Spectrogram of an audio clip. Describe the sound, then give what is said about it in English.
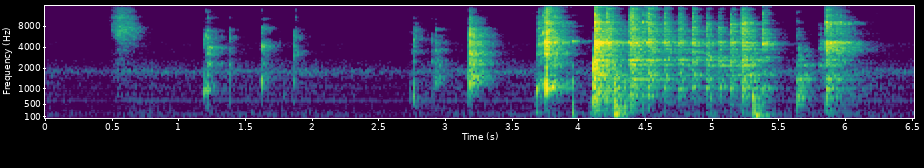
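A few sharp clicks of a bottle cap being worked loose, then a bottle of Tuatara Pale Ale cracking open with a crisp release and a burst of fizzing, crackling hiss, fairly quiet, with no one speaking. “It's a bit high, but anyhow, so we're going to crack it open and give it a try.”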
